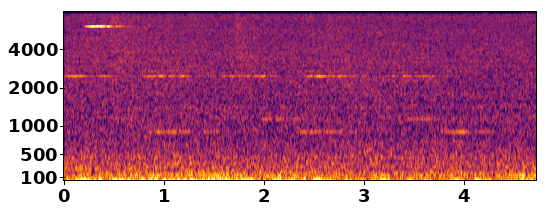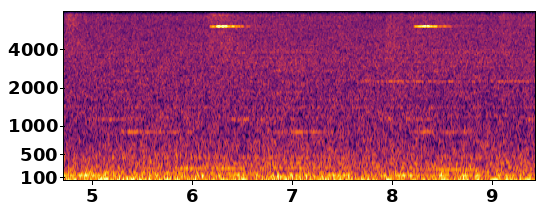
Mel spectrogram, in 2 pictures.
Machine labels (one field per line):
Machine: fan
